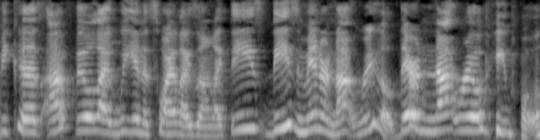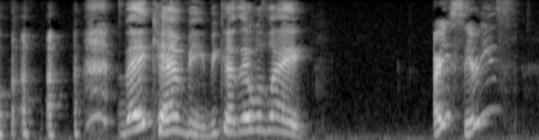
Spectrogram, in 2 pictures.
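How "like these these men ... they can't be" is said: speech broken up by laughter. Calling some men unreal in disbelief, laughing while talking. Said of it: "I keep laughing".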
